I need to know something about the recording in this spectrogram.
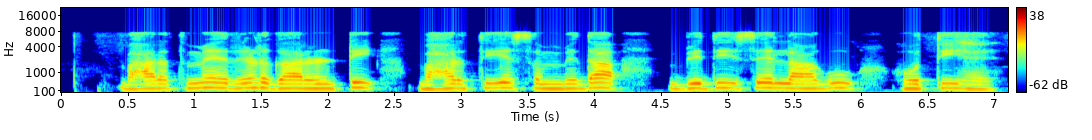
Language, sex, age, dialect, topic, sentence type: Hindi, female, 31-35, Awadhi Bundeli, banking, statement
